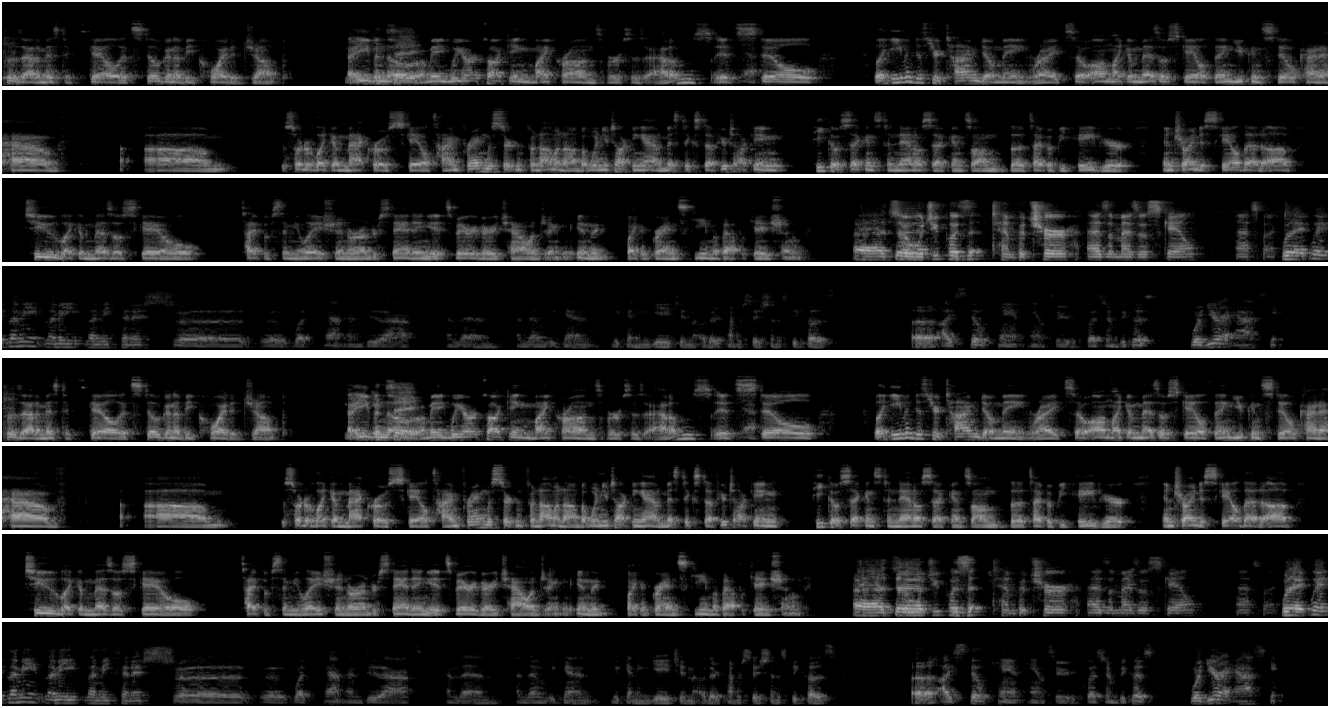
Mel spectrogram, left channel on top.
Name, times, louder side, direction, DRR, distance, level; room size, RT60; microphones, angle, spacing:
voice 1, 0.0-2.7 3.4-8.3 8.7-13.9 14.7-15.5 16.1-21.0 21.4-26.2 26.7-28.4 28.9-34.5, right 2 dB, 25° right, 1.5 m, -32 dB
voice 2, 3.4-4.2 7.4-7.5 35.0-36.3 37.7-37.9 39.3-44.0 44.2-48.2 48.9-51.3 51.7-52.5, right 3 dB, 60° right, 1.3 m, -38 dB
voice 3, 35.5-36.1 36.5-38.5 38.8-39.3, left 6 dB, 85° left, 0.8 m, -33 dB
13.0 x 5.5 x 2.7 m
head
